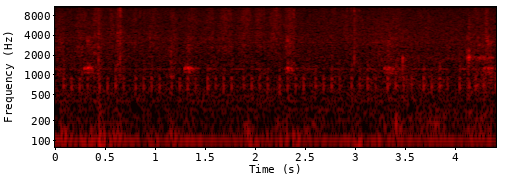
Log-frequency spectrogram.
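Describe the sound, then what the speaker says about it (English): A cloth rubs silver polish over the back of a silver necklace pendant, a faint, steady scratchy rubbing with soft repeated strokes and a low background hum. "I use a clean cloth to rub over the back of the pendant, which I have just covered with silver polish"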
